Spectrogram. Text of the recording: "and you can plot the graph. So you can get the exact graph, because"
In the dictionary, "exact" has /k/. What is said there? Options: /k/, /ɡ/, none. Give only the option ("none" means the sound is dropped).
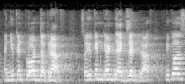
none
